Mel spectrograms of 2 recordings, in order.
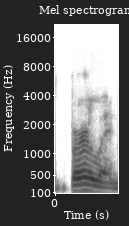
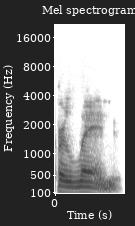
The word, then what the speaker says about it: Berlin: I used to live in Hudson, Massachusetts, so I know that the correct pronunciation is Berlin, not Berlin.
